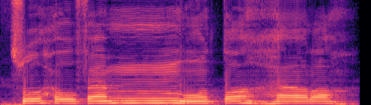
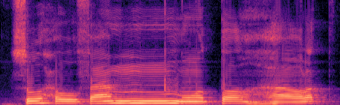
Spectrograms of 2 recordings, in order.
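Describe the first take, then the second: First: The final word ends with an h sound. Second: The final word ends with a t sound. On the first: The speaker calls it right. "Ta ini berubah menjadi huruf ha, huruf ha yang berbaris mati" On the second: The speaker calls it wrong. "kita menjadi ta, itu tak boleh"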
